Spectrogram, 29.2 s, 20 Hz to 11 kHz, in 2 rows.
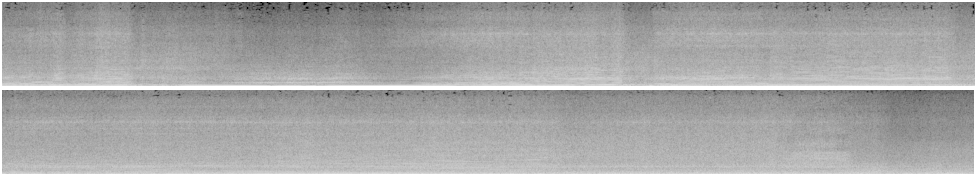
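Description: Honda Accord Euro race car's K24 four-cylinder engine, heard from inside the cabin while lapping a circuit. The engine note drops about two seconds in as the car slows, climbs back up over the next few seconds, then holds high and steady at speed.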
